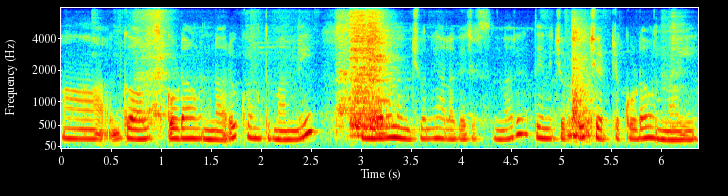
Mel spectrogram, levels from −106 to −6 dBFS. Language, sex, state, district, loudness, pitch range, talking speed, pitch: Telugu, female, Andhra Pradesh, Chittoor, -18 LUFS, 200-230 Hz, 150 wpm, 215 Hz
